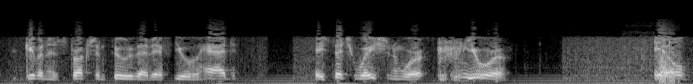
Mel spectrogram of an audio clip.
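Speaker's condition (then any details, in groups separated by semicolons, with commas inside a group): No condition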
